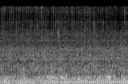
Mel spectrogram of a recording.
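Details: Evinrude G2 200 HP outboard idling after descaling with Rydlyme and clearing foreign objects that blocked cooling water and triggered code 25 EMM temperature fault. Even unbroken low rumble, no misses or knocks; normal running.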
